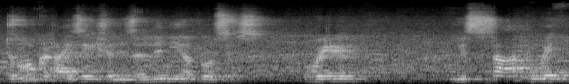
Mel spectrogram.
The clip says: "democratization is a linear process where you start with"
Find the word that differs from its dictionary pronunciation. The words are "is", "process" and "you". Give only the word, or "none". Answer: none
